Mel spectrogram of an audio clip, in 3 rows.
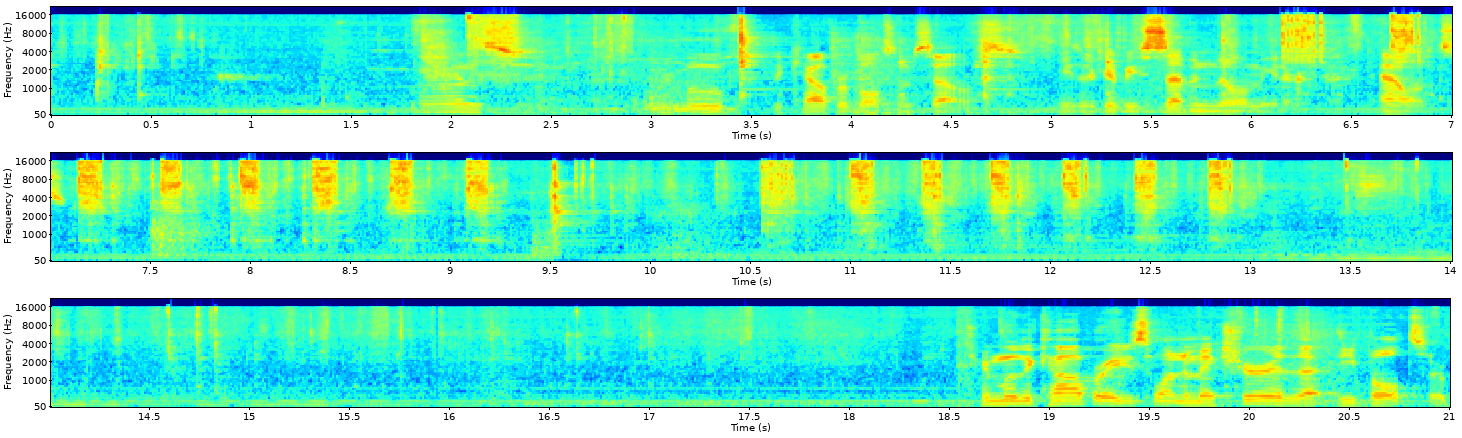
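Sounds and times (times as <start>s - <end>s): steady low hum: 0.0s - 21.0s
socket ratchet clicking: 6.2s - 9.3s, 10.6s - 13.0s.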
